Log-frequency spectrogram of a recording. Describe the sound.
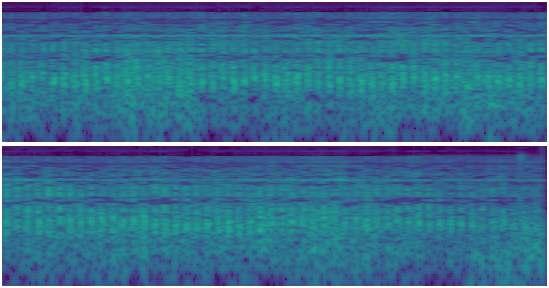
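Loud, steady rotor chop and engine whine of a rescue helicopter flying aid to snowbound villages, a fast, even beating of blades running without a break through the whole stretch.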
